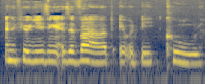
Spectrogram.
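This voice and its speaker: A woman's voice: mid-range voice, flat delivery, brisk, mellow. A young woman co-hosting a casual chat, talking ideas through at length. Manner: chatty, explains ideas at length. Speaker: podcast co-host.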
